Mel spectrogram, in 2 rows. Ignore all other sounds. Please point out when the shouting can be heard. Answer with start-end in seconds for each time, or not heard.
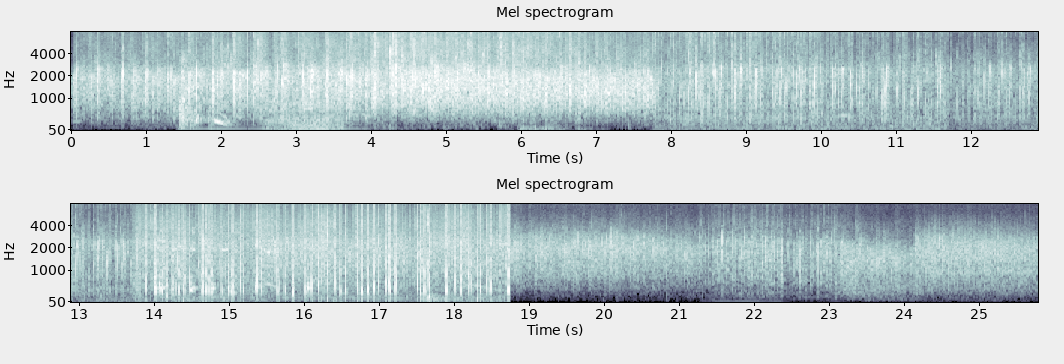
not heard.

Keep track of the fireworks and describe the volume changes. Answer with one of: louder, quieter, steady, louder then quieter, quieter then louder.
steady.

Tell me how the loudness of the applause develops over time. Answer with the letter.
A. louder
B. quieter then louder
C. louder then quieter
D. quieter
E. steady
D.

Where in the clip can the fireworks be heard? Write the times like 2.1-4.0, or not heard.
13.7-18.8.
